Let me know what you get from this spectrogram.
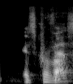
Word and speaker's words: crevasse: Is crevasse the actual pronunciation? – It's crevasse. – That's it. It's crevasse.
